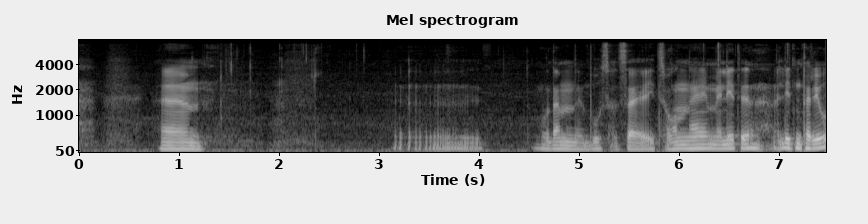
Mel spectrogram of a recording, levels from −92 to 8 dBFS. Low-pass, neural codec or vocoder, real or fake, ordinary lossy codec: 7.2 kHz; none; real; none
